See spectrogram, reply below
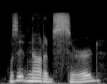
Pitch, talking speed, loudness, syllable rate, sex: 140 Hz, 225 wpm, -18 LUFS, 5.8 syllables/s, male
